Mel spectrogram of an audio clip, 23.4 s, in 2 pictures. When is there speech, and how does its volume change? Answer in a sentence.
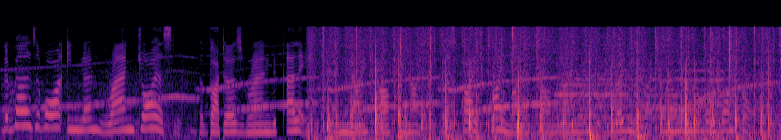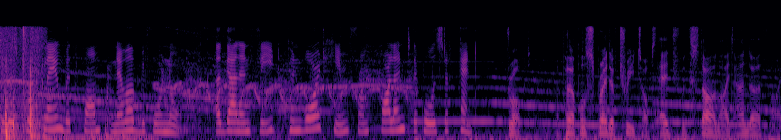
You can hear the speech from 0.0 to 23.3 s, getting quieter.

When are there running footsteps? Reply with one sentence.
You can hear the running footsteps from 4.6 to 12.4 s.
